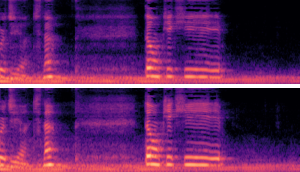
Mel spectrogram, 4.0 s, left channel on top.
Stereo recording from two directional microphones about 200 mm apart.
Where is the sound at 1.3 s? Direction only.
15° left (ahead or behind).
